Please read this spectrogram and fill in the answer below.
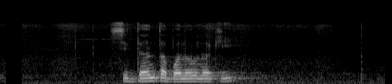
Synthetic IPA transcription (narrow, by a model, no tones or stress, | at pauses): sid̪ʱːant̪ʌbʌnawnʌki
